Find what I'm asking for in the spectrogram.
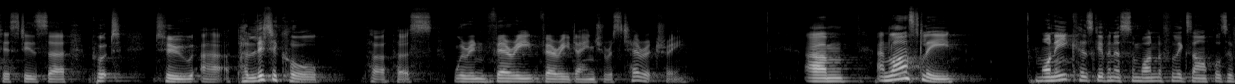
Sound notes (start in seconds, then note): none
